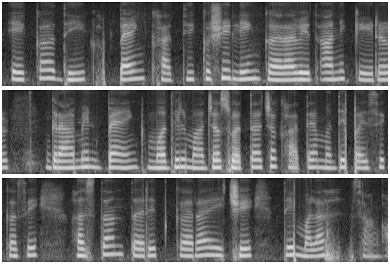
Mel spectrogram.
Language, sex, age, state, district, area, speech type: Marathi, female, 18-30, Maharashtra, Wardha, rural, read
